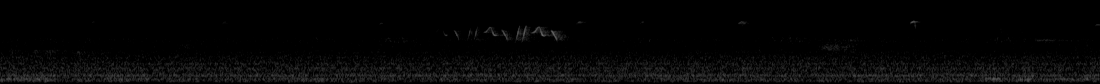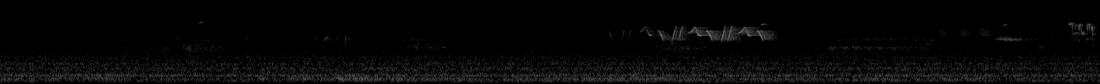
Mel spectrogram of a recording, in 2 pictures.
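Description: A small songbird gives two short bursts of rapid high notes, about five seconds in and again at about eighteen seconds, with a brief high note at the very end. Faint scattered chirps and a steady low background hum run beneath.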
